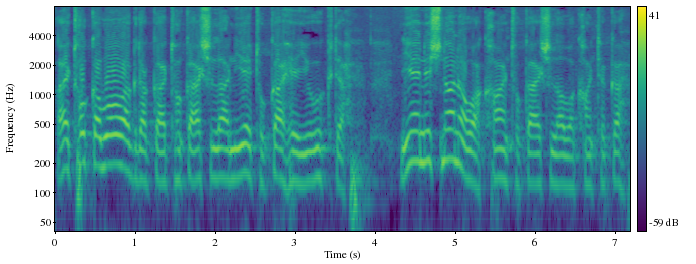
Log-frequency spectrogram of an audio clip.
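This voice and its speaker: A man whose first language is Dakota, leading a slow, measured, solemn prayer as an elder in a conference hall. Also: medium pitch, expressive, a little mellow. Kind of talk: spoken prayer.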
